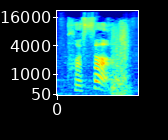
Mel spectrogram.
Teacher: You can hear that the second E is stressed, which is the E right before the consonant R at the end of the word.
